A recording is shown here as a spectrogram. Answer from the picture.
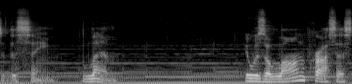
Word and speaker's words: LM: originally called the lunar Excursion module or just Lim eventually the word Excursion was dropped from the acronym but everyone still pronounced it the same LM it was a long process to get this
